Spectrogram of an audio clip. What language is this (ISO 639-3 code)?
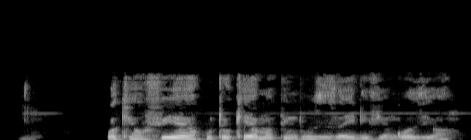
swa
